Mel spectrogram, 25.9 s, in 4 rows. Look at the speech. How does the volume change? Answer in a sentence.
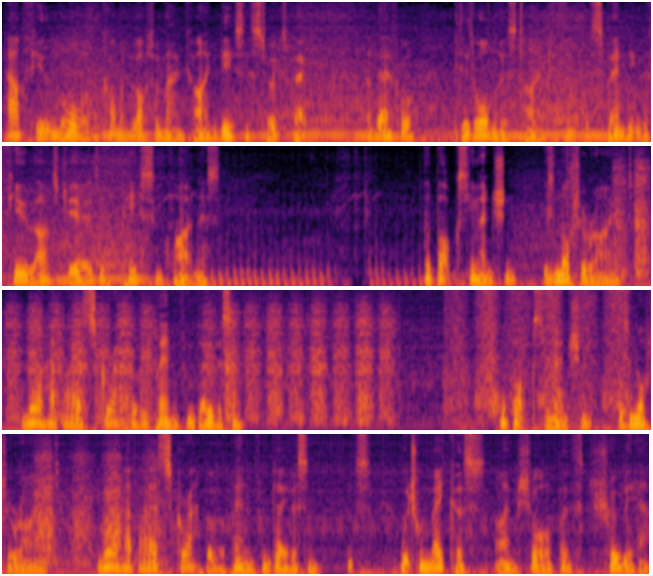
The volume of the speech stays about the same.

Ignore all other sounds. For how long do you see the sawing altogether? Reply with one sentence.
The sawing can be heard for 9 seconds in total.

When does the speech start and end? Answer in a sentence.
The speech can be heard from 0.1 to 8.7 s, from 10.7 to 15.4 s and from 17.9 to 25.9 s.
